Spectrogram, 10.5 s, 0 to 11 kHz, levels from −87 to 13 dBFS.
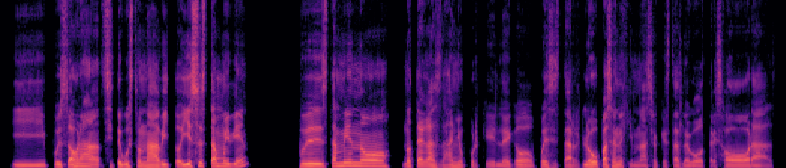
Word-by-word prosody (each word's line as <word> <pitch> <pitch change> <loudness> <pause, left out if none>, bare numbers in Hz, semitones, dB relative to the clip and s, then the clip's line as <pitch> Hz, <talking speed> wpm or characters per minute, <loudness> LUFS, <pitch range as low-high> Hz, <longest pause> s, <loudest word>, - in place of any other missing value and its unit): Y 105 -1 -3
pues, 130 -1 -2
ahora, 155 0 +4
si 130 - -5
te 130 - 0
gusta 140 +3 -1
un 140 - 0
hábito, 130 -2 +3
y 135 - +5
eso 145 +6 +3
está 165 -2 +2
muy 160 -1 +1
bien, 165 - -2 0.6
pues, 160 -1 +4
también 190 +3 +2
no 180 -4 +3
no 160 +1 -1
te 160 - +1
hagas 145 -5 +1
daño, 120 0 -4
porque 110 -2 -12
luego 110 0 -3
puedes 115 -2 -4
estar 110 +1 -5
Luego, 135 +5 +2
pasa 130 +2 +2
en 135 - -1
el - - -7
gimnasio, 105 -1 -10
que - - -16
estás 100 0 -8
luego, 100 -2 -5
3 - - -13
horas. 110 -3 -2
130 Hz, 195 wpm, -23 LUFS, 110-155 Hz, 0.6 s, y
